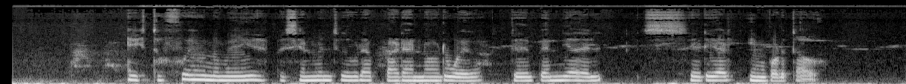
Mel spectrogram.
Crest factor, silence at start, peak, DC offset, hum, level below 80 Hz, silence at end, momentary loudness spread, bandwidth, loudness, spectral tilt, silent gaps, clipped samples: 12 dB; 0.1 s; 0 dBFS; under 0.1%; none; -32 dBFS; 0 s; 19 LU; 17 kHz; -12 LUFS; -6.5 dB/octave; none; under 0.1%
